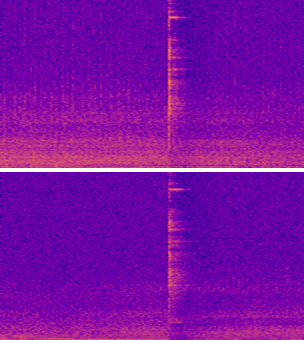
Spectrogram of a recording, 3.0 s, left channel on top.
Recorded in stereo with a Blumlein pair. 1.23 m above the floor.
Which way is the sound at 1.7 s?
70° left.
